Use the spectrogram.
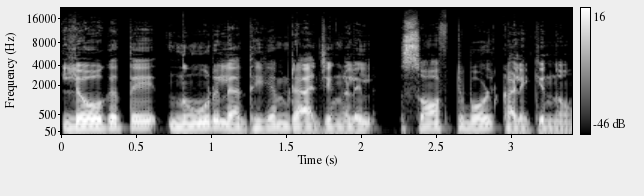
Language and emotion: Malayalam, neutral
